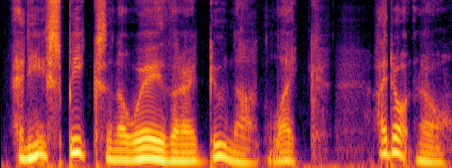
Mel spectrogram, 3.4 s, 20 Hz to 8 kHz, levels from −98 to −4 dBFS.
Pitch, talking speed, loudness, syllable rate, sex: 125 Hz, 230 wpm, -15 LUFS, 5.1 syllables/s, male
